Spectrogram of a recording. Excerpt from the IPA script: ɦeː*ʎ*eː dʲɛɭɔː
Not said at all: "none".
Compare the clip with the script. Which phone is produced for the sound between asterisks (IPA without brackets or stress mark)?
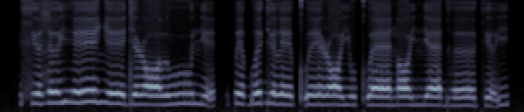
ʎ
